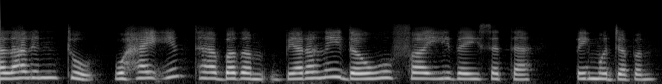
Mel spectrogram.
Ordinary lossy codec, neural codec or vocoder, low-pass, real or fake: none; codec, 16 kHz, 0.2 kbps, FocalCodec; none; fake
